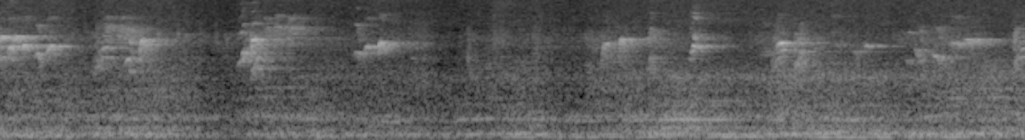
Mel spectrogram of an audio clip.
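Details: Young Portuguese Harlequin canaries giving high, thin chirps and short upslurred squeaks at an irregular, fairly rapid pace, with some notes drawn out, over faint low background noise.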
